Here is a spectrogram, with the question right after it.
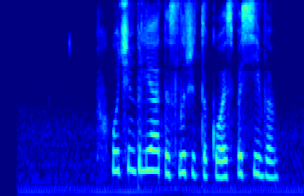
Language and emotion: Russian, positive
